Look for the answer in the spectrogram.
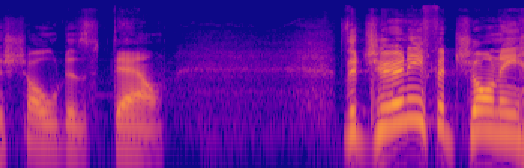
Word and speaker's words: Joni: I always pronounced her name wrong. I said Joni, but I did some research. It's actually Joni after her father, John.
